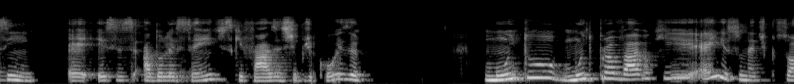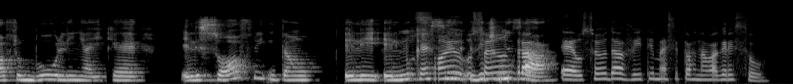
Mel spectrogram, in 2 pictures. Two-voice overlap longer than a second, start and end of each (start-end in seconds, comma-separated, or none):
12.0-13.5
